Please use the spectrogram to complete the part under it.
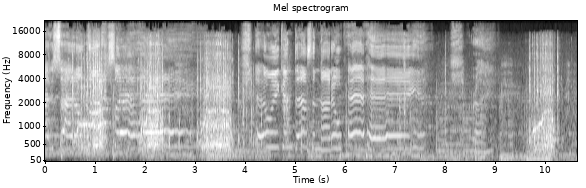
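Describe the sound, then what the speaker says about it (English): A sewing machine topstitches knit fabric for a men's T-shirt, its steady mechanical whirr running close and continuous in short bursts with brief pauses, while someone talks over it. "As you're sewing, remember to push the fabric slightly away from the seam allowance so you can top stitch"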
